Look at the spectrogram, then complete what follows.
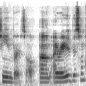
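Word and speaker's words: Jeanne Birdsall: It's not Jean, which is what I was saying before. It's Jean Birdsall.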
